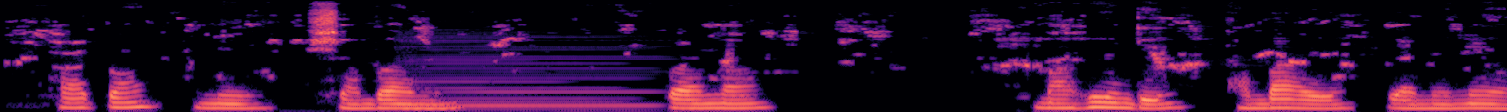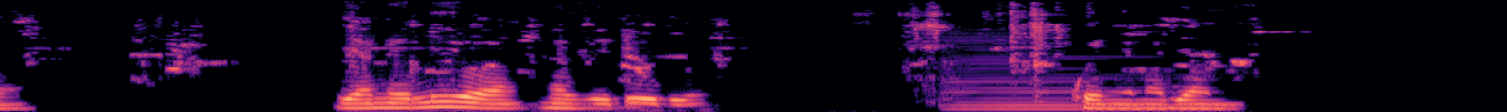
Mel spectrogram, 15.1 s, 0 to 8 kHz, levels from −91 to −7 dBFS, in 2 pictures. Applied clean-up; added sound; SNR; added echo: classical method Wiener filter.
